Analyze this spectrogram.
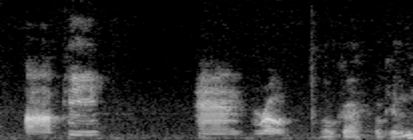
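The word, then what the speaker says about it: π: Pi. Pi, right? Yeah. So we were going to pronounce it P though, which is easy to remember because it's like our alphabet.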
